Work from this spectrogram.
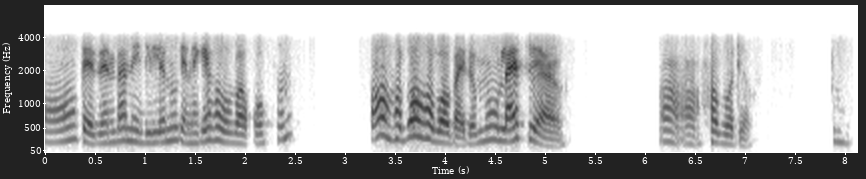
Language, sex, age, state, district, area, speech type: Assamese, female, 30-45, Assam, Dhemaji, urban, conversation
